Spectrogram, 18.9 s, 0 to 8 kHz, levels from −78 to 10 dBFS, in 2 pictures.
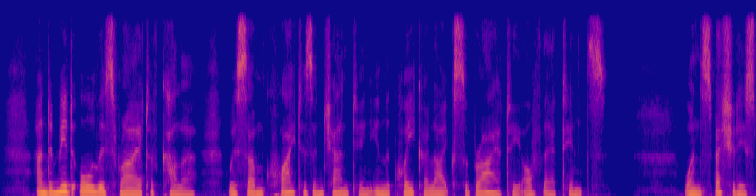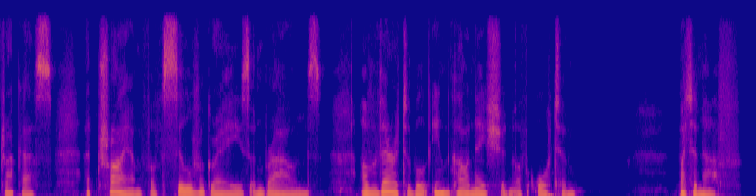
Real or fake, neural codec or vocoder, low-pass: fake; codec, 16 kHz, 2 kbps, FunCodec, trained on Chinese and English, 25 frames a second; 7.2 kHz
